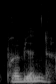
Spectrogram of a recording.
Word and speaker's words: Prwin: Prévienne. Ah, bah, je sais pas, je l'ai c'est pas écrit. – Alors, ça c'est, alors ça s'écrit P-R-W-I-N. Ouais, Prévienne.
